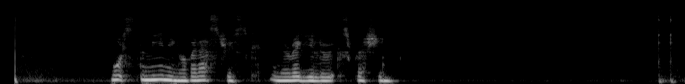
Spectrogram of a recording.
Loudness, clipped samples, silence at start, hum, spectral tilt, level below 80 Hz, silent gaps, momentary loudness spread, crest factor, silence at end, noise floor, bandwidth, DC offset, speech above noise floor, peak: -25 LUFS; under 0.1%; 0.15 s; none; -9.5 dB/octave; -62 dBFS; none; 15 LU; 14 dB; 0.15 s; -75 dBFS; 8.8 kHz; under 0.1%; 52 dB; -12 dBFS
